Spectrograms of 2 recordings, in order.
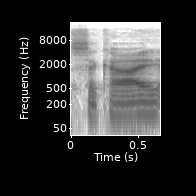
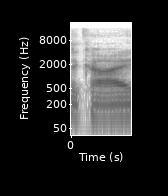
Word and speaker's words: Seki: This is made in an ancient Japanese city called Sekai. I think it's pronounced Sekai. It's S-E-K-I. I've heard other people call it Seki City, but it could be called Sekai since I don't speak Japanese.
